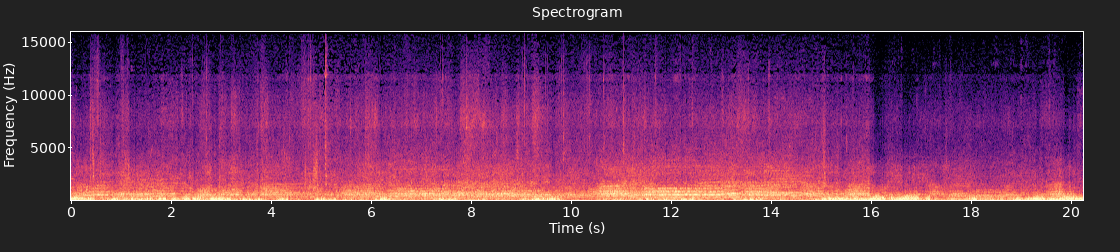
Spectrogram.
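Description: A large crowd of men and women sings together outdoors.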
